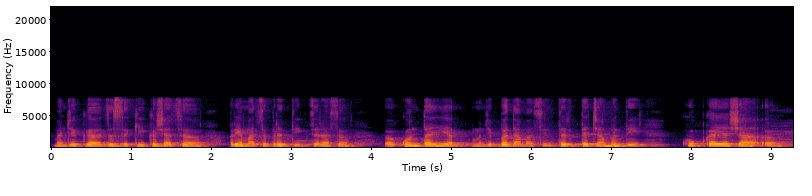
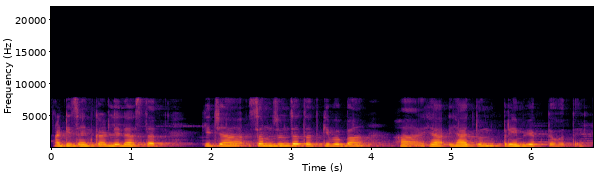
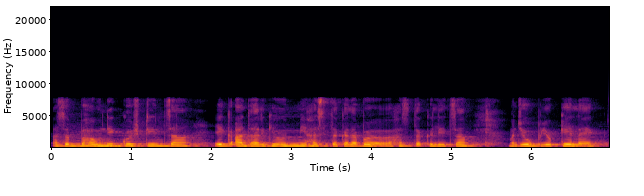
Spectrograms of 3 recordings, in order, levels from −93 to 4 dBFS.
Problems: continuous background conversations, echo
